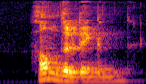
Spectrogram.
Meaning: plural of handeling
- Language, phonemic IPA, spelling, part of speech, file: Dutch, /ˈhɑndəlɪŋə(n)/, handelingen, noun, Nl-handelingen.ogg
